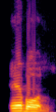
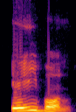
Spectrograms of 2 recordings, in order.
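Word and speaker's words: able: যেমন আমি যদি আপনাকে উদাহরণ স্বরূপে বলি আমরা এটাকে করেছি এ বল। ভুল। ভুল করেছি। এর সঠিক উচ্চারণ হবে এই বল।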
